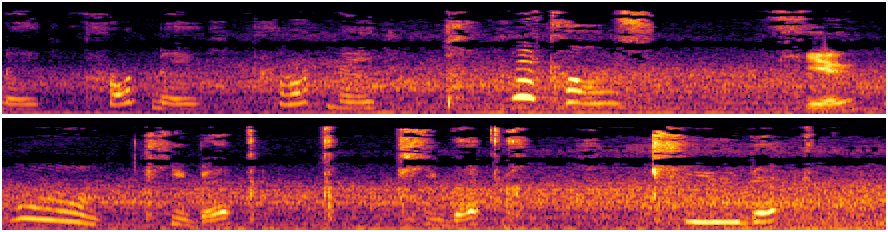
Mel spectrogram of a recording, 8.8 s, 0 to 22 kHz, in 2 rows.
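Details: Vocal tics of Tourette syndrome in a 22-year-old woman doing the alphabet challenge; tics are involuntary and triggered by hearing her partner say letters; filmed October 2020, before her formal Tourette's diagnosis.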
